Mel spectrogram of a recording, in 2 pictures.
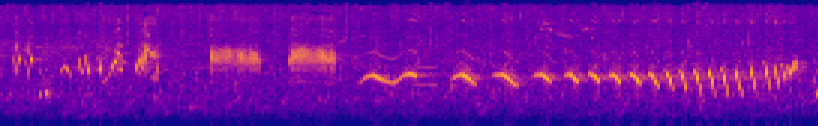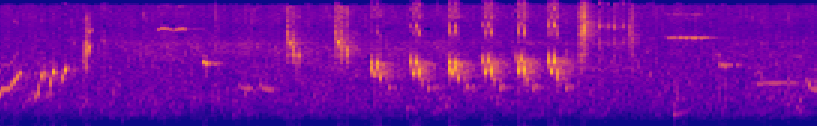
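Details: White-rumped shama (murai batu) song meant for training birds: mixed whistles and buzzy notes, a long accelerating trill of rising strokes, then sharp clicking chips and scattered whistles, with background nature sounds.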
